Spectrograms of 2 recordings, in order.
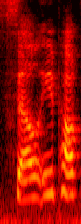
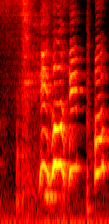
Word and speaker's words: Selly Puff: My name is pronounced Selly Puff, not Sealy Puff.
